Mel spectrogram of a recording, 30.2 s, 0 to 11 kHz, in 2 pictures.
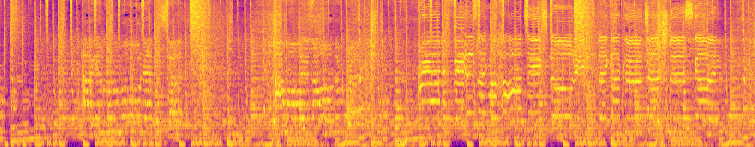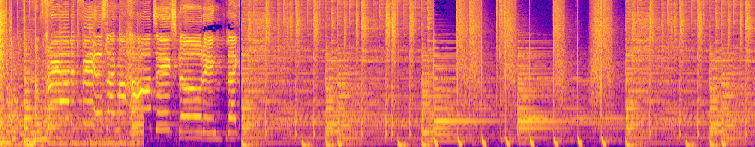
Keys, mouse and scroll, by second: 2.1-3.7 typing, 5.4-11.7 drag, 11.7 right click, 11.8-12.3 drag, 12.3 right click, 16.2 click, 17.5-20.1 drag, 21.2-23.4 drag, 24.5 click, 25.4-27.6 drag, 29.0-30.2 drag, 30.0-30.2 typing.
